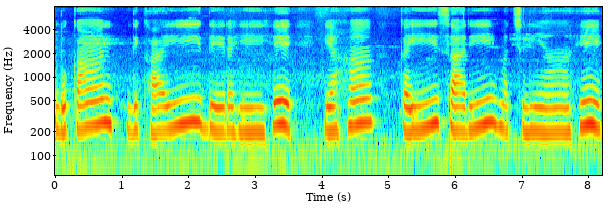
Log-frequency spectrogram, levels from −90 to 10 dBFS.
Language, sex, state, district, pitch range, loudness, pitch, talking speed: Hindi, female, Madhya Pradesh, Bhopal, 205-245 Hz, -15 LUFS, 215 Hz, 75 wpm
